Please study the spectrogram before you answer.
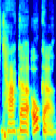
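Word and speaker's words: Takaoka: Maybe I've been saying it wrong, right? Like maybe there's like a nuance to it that you're supposed to pronounce like the middle part of his name with an I, but no, I checked Yap's site. It's Taka Oka.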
